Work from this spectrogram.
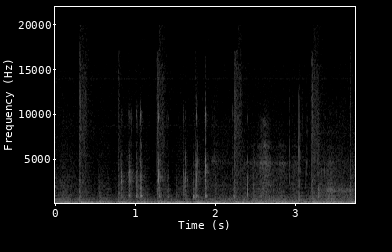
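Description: Numbers and a date entered on a computer keyboard in a spreadsheet, a quick run of light, close key taps at a low level with no voices.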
